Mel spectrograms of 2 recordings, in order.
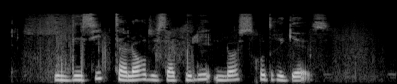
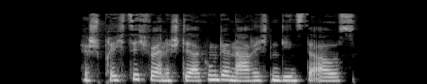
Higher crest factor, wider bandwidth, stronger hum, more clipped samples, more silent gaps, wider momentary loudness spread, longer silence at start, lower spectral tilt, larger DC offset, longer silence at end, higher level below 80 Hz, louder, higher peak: about the same, 18 dB vs 16 dB; about the same, 11.5 kHz vs 11.5 kHz; neither; neither; neither; first, 11 LU vs 5 LU; second, 0.3 s vs 0.8 s; about the same, -5.5 dB/octave vs -4.5 dB/octave; neither; about the same, 0.7 s vs 0.75 s; second, -68 dBFS vs -52 dBFS; second, -21 LUFS vs -17 LUFS; about the same, -2 dBFS vs -2 dBFS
